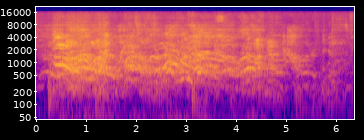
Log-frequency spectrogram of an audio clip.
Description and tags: Shocked Audience
Recorded with Sony HXR-MC50U Camcorder with an audience of about 40.
startled, shocked, crowd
